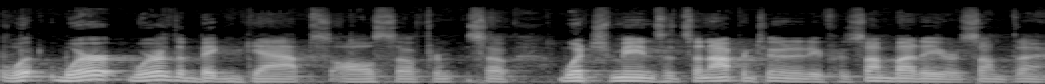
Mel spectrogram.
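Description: Pitched fairly low, a man in an unremarkable speaking voice talks at a fairly quick pace with ordinary pitch variation and hardly any pauses. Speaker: panel moderator. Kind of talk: conference panel discussion. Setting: stage with audience.

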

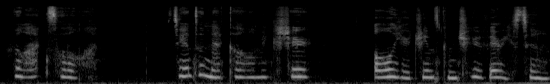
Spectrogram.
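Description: Whispering, the soft-spoken voice carries a soothing, gentle tone. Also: moderate pace. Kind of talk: soft bedtime roleplay monologue. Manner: soft soothing ASMR whisper, gentle.

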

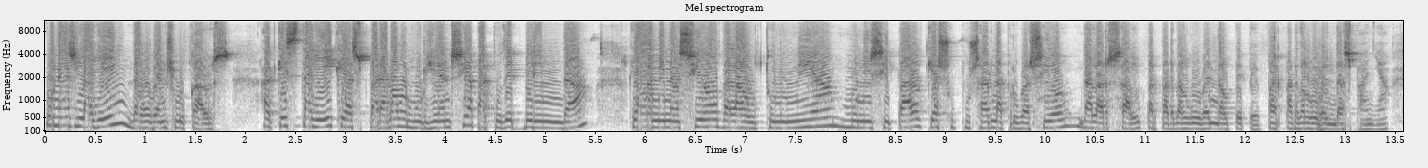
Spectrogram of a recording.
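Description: A woman speaks at a fairly slow pace with ordinary pitch variation. Her loudness stays very even over light background noise. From Catalonia. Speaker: provincial councillor. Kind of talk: council debate. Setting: council chamber. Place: hall. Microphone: podium.

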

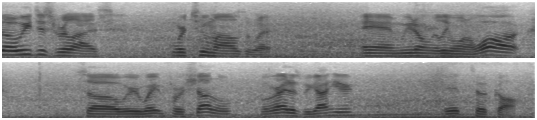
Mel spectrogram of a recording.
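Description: Against noticeable background noise in a dry sound with no echo, a man talks at a moderate pace with lively intonation and long, frequent pauses. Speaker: vlogger friend. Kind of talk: casual vlog chat. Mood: playful, joking. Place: street. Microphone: phone near.

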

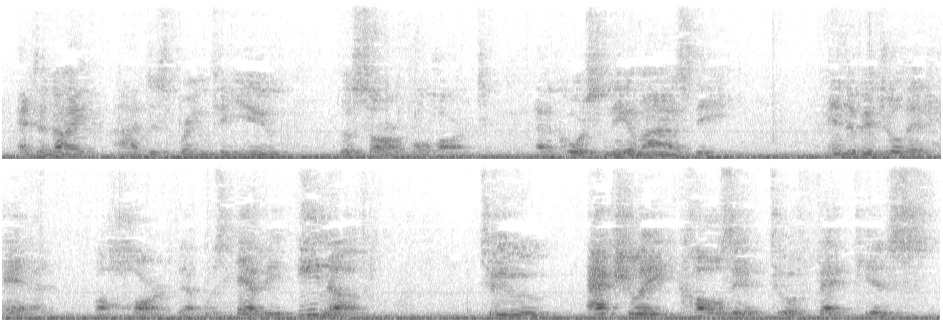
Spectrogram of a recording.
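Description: Loud background noise sits behind a man speaking at a fairly slow pace. He leaves long, frequent pauses. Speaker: pastor. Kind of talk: sermon. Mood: calm, earnest. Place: church. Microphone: camera far.

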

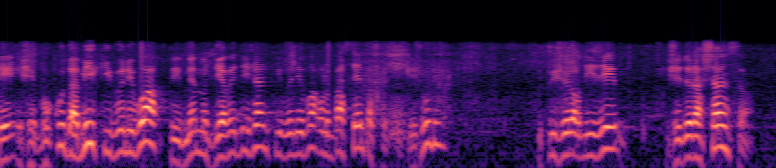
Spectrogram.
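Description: Lively intonation from a man at a fairly high pitch, a fairly quick pace broken by long, frequent pauses, and light background noise. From Gard, southern France. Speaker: botanist and storyteller of nature anecdotes. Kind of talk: casual anecdote told to others. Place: garden. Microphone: phone near.

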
